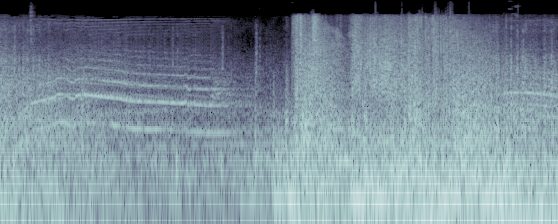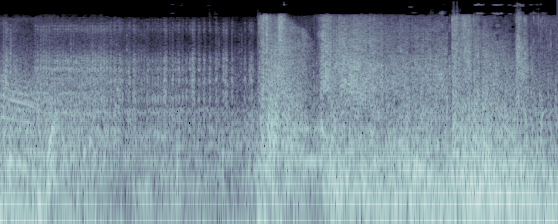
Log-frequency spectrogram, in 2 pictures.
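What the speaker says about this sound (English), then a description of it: "I'll use the rocket launcher then" Rocket launcher fire in the Half-Life game during a boss fight: heavy booming blasts and rumbling explosions in two loud waves, with whining sweeping tones and mechanical noise between them.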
